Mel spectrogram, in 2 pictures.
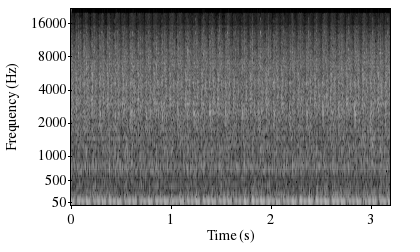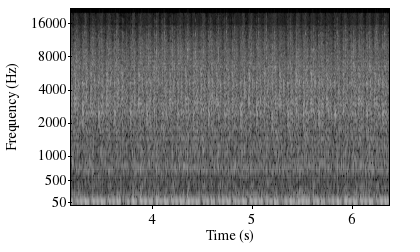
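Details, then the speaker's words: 1967 VW Beetle with newly installed dual EMPI carbs, after turning idle screw up a full turn, before syncing: deep, even putter at steady idle, no misses, knocks or hunting; engine quiet and running cleanly. "There it is. Right off the bat, sounds good. That engine's quiet too."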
